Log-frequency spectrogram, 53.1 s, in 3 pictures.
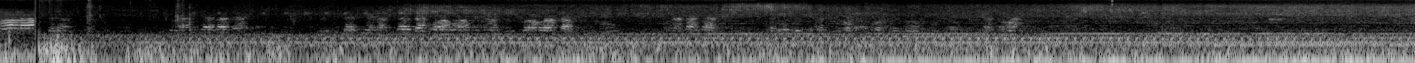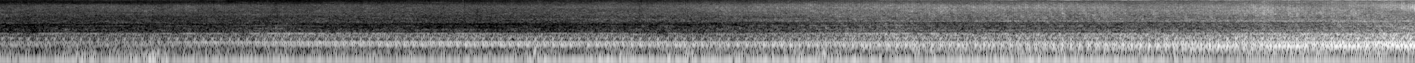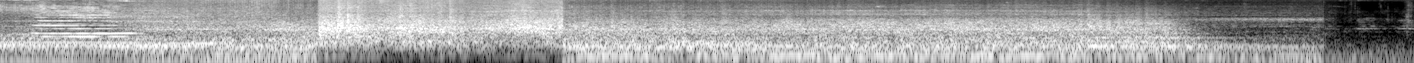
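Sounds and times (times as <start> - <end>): diesel train engine hum: 0.0 - 53.0
locomotive rushing past: 1.3 - 53.0
train horn blast: 35.5 - 38.0.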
